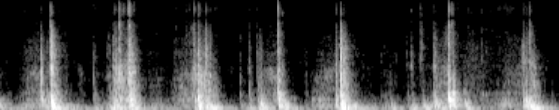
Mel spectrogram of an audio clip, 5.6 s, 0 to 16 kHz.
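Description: Drawers in the bedroom of a 2018 Forest River Crusader 341RST RV are opened and shut repeatedly. The close, hollow thunks and slides come in a steady rhythm about every half second to second.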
